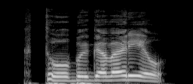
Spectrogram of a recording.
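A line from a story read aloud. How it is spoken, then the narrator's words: Displeased hoarse wheeze. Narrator (Russian): Прохрипел, недовольно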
